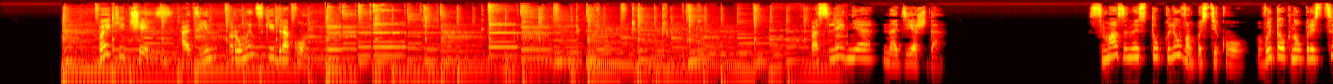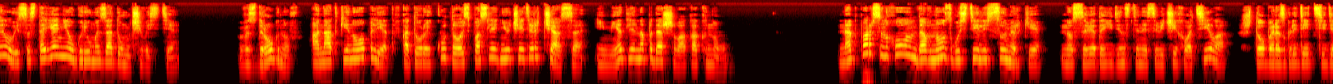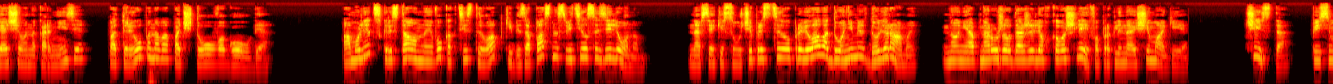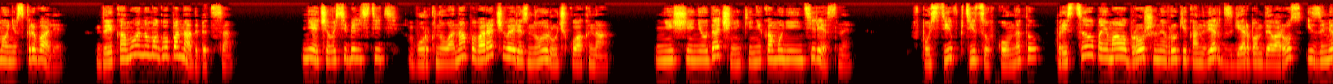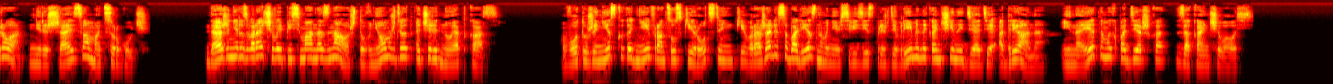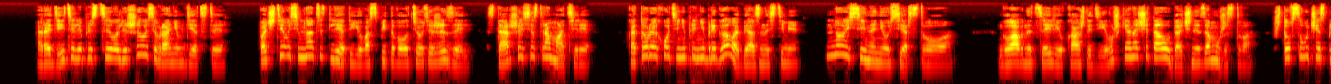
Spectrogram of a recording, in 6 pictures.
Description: Аудиокнига Один румынский дракон | Библиотека аудиокниг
